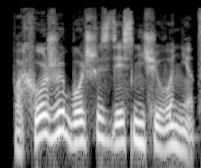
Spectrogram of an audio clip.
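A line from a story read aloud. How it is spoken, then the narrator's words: Plain. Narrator (Russian): сказал я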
